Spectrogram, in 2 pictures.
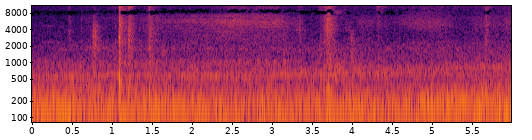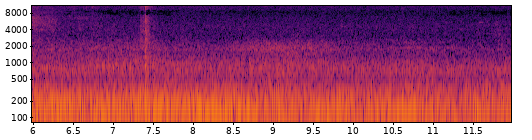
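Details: Quiet low hum of distant traffic or machinery, with a few faint knocks and clicks and no animal calls.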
